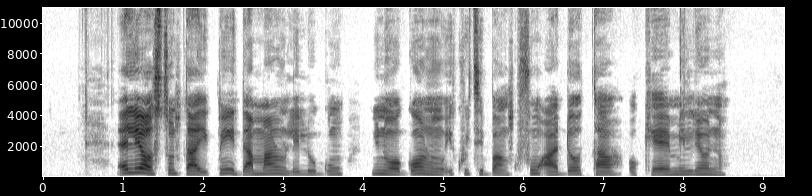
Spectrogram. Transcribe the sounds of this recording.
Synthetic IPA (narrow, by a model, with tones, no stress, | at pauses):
ɛ˧li˦ɔ˦˨stũ˦ta˧i˨k͡pẽ˦i˦˨da˨˦mã˦ɾ̃ũ˦˨le˨˦lo˦ɡũ˦ | nĩ˦nũ˦ɔ˧ɡɔ̃˦ɾ̃ũ˧i˧kʰu˧i˧ti˧bã˨ŋ̩˨ku˨˦fũ˦a˧˨˦dɔ˦ta˧ɔ˨kʰɛ˨˦˧mĩ˦li˦ɔ˦˨nɔ̃˨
